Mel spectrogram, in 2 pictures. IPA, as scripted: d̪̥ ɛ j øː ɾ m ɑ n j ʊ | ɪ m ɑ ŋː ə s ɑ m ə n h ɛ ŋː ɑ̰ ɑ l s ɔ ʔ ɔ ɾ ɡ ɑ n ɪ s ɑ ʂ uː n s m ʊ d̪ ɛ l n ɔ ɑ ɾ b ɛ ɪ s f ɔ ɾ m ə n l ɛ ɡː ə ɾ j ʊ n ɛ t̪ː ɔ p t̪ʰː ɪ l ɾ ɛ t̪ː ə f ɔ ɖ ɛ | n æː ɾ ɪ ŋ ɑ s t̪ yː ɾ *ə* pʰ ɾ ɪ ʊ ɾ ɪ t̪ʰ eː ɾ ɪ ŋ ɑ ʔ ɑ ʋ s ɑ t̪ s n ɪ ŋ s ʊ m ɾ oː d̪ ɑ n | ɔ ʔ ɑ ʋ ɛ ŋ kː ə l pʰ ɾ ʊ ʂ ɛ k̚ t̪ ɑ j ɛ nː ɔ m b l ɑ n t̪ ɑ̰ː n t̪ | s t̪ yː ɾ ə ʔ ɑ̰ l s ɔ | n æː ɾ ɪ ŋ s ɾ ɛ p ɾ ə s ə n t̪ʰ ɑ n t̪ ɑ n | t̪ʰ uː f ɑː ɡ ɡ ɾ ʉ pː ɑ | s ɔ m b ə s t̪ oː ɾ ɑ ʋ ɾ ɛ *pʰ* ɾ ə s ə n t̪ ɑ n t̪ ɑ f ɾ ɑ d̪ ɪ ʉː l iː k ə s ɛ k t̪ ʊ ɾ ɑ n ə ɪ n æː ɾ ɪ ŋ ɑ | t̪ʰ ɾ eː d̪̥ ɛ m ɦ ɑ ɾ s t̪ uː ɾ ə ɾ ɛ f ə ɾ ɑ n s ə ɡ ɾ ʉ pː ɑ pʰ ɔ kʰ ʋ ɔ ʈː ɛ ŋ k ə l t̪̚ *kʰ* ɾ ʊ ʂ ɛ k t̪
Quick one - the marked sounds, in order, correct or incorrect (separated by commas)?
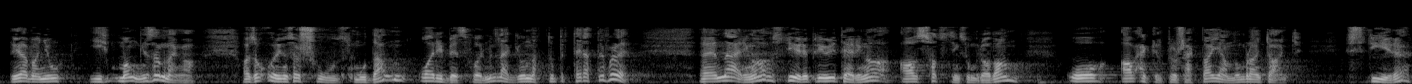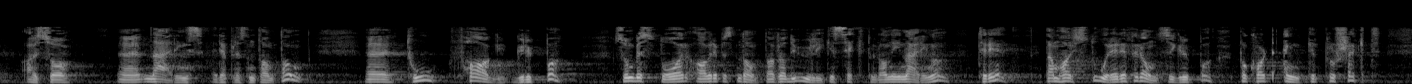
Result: correct, incorrect, incorrect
